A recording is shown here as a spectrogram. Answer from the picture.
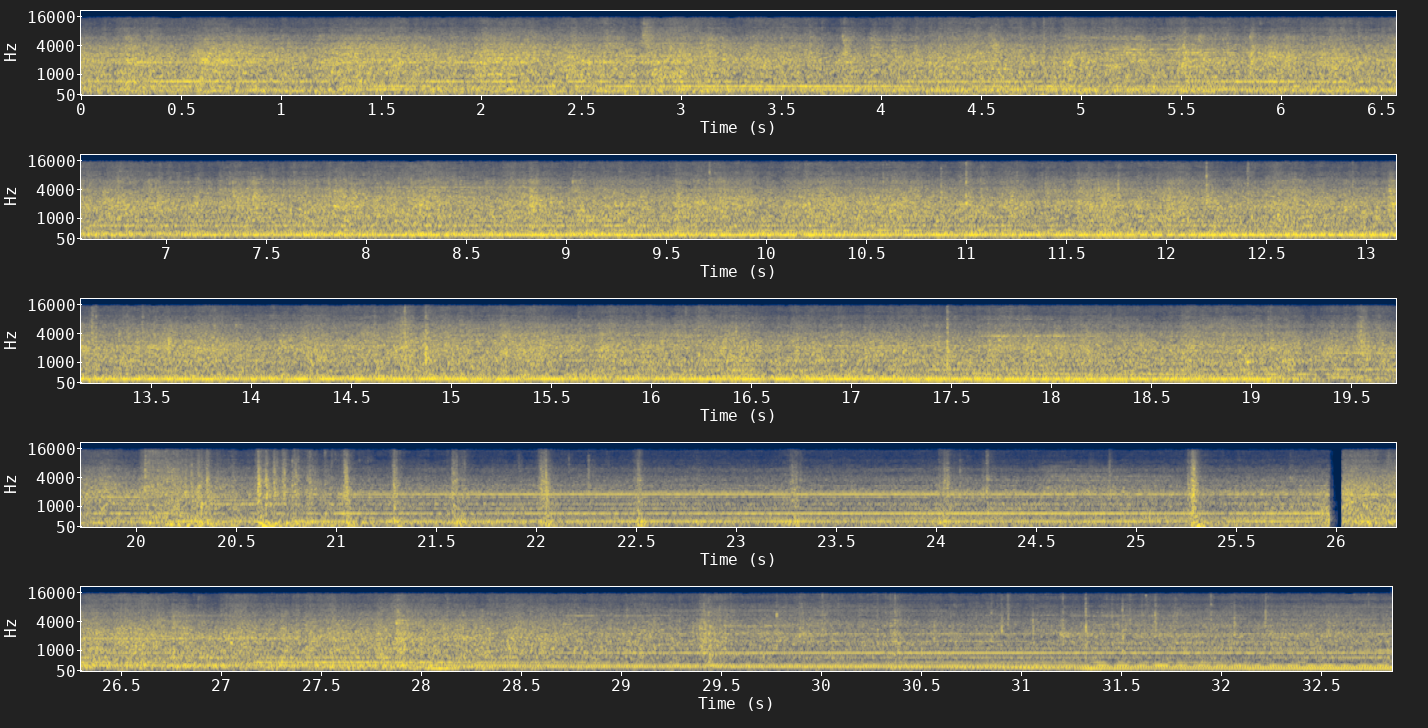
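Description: Horizontal hydraulic baling press running, its pump motor humming steadily under a dense crackling of waste being crushed and pushed through the bale chamber. About two-thirds of the way through the crackling thins to scattered clicks, and the sound then shifts abruptly.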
